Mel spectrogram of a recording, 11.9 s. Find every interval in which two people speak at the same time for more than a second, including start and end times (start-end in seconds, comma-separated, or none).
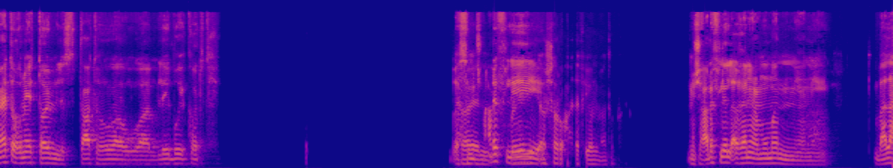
6.2-7.4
